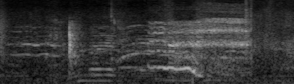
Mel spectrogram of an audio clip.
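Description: A person wailing in a high, wavering voice, loudest from about a second in, then falling in pitch and breaking off.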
